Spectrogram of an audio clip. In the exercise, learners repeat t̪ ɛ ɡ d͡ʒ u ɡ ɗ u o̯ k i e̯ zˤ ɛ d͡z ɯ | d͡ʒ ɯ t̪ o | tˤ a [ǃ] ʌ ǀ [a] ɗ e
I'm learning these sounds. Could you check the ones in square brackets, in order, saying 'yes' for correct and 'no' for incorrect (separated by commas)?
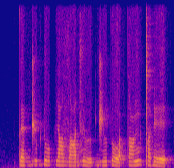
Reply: no, no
